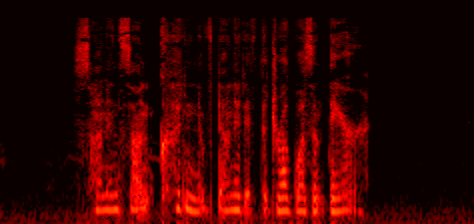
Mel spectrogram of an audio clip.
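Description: A young woman speaks softly and sadly.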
